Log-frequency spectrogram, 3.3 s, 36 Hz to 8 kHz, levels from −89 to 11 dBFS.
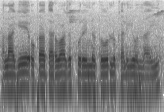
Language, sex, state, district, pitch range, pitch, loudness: Telugu, male, Telangana, Hyderabad, 110-115 Hz, 110 Hz, -18 LUFS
